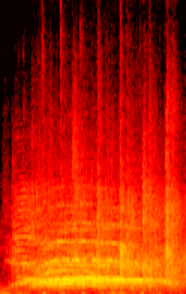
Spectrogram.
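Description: An audience breaks into applause, a dense wash of many hands clapping at once, steady and fairly loud for a couple of seconds, with a faint murmur of crowd voices mixed in.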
